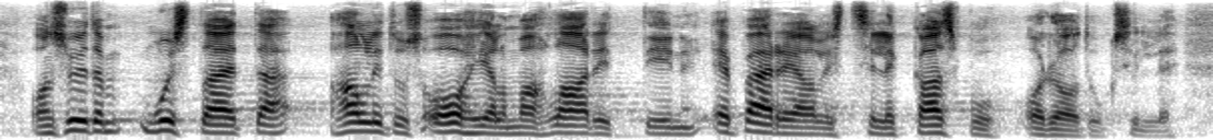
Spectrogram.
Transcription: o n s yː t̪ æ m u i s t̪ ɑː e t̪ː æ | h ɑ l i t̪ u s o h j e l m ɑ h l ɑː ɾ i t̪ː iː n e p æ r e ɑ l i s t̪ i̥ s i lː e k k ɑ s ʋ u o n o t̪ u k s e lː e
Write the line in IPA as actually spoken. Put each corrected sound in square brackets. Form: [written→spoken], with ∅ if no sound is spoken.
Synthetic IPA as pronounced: o n s yː t̪ æ m u i s t̪ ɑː e t̪ː æ | h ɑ [l→lː] i t̪ u s o h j e l m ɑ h l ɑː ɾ i t̪ː iː n e p æ r e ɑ l i s t̪ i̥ s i lː e k k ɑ s ʋ u o [n→d] o t̪ u k s [e→i] lː e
